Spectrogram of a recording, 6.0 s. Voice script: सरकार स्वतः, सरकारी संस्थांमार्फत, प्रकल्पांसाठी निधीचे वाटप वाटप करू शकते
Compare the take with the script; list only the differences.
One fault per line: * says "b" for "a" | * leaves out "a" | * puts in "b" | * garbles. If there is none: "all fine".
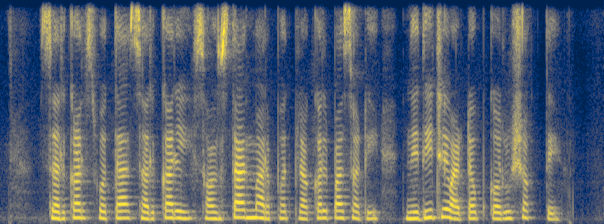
* leaves out "वाटप"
